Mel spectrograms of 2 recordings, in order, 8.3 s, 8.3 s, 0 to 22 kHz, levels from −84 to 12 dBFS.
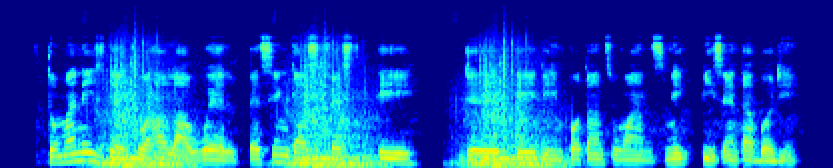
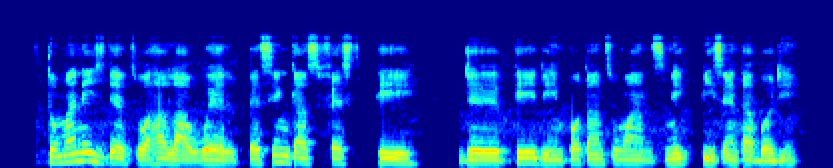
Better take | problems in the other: second | background sound (Drawer open or close); as loud as the speech

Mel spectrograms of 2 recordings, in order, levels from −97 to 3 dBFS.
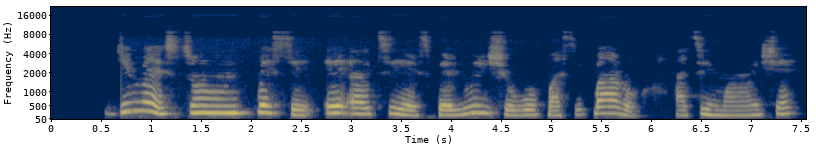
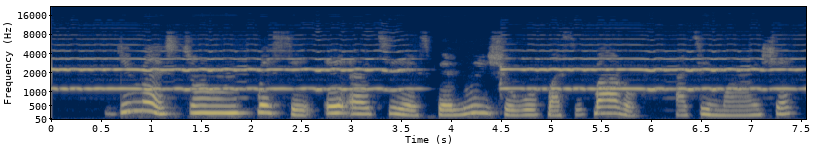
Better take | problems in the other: first | background sound (Wind instrument, woodwind instrument); 1 dB below the speech

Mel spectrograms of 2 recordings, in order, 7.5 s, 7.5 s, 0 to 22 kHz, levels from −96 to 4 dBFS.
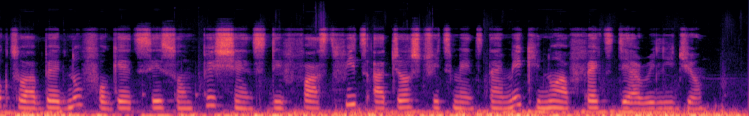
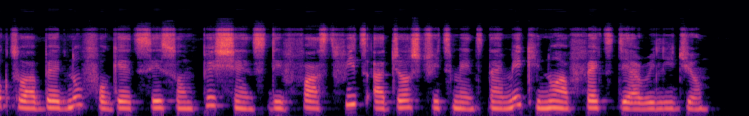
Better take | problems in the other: second | background sound (Walk, footsteps); 5 dB above the speech

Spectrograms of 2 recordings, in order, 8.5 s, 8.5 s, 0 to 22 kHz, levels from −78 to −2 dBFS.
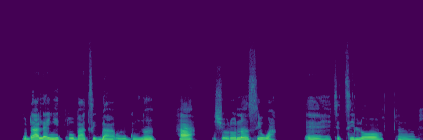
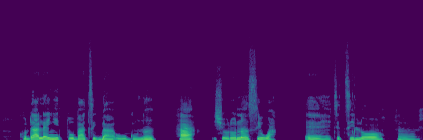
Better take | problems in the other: second | noise reduction (neural mask model Resemble Enhance denoiser)

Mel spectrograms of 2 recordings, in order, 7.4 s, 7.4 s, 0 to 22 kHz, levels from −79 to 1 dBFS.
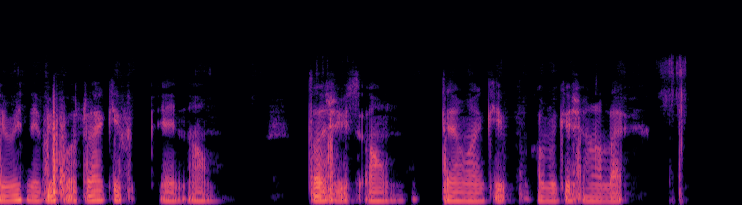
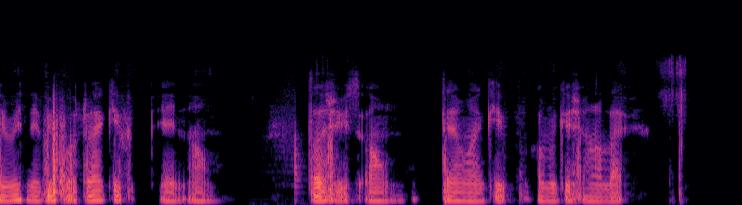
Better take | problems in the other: first | background sound (Thump, thud); 17 dB below the speech

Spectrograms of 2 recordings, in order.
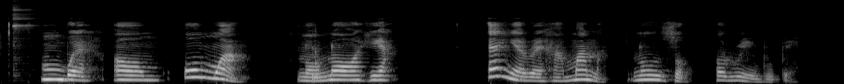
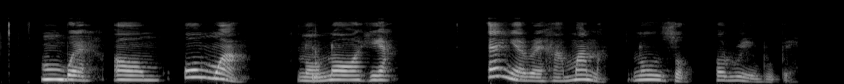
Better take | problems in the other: second | background sound (Tambourine); 18 dB below the speech

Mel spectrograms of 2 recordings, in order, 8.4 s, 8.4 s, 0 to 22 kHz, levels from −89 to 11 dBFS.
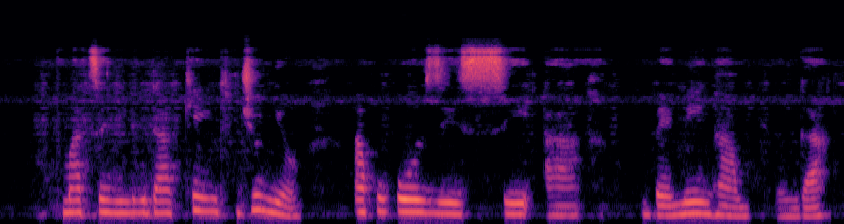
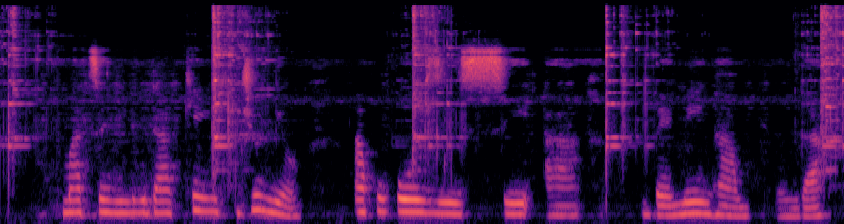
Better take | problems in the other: first | background sound (Shatter); 6 dB below the speech

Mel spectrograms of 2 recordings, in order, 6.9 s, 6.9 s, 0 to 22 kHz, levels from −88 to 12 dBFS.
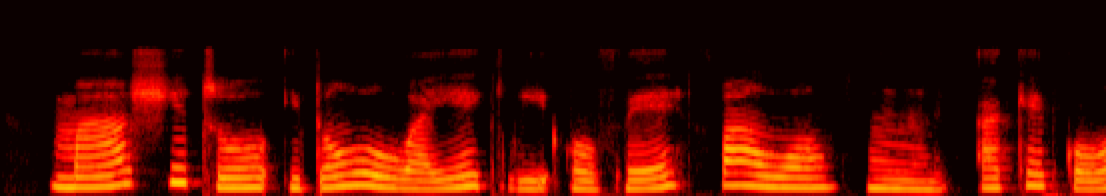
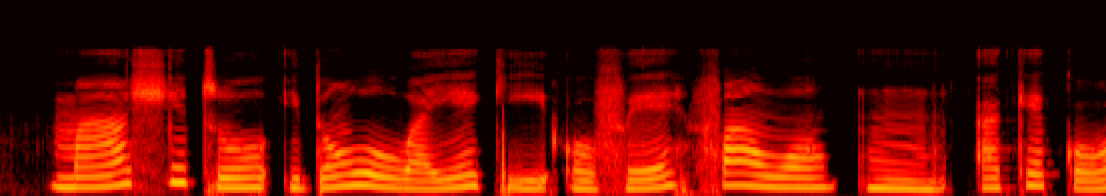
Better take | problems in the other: second | noise reduction (neural mask model DeepFilterNet 3)

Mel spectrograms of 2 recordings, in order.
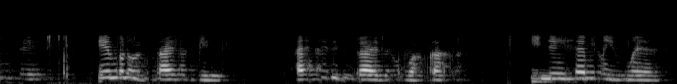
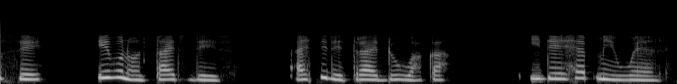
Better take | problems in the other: second | noise reduction (neural mask model DeepFilterNet 3)

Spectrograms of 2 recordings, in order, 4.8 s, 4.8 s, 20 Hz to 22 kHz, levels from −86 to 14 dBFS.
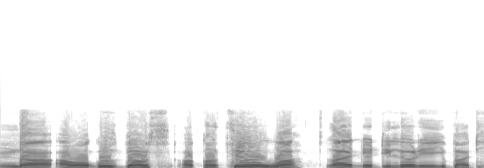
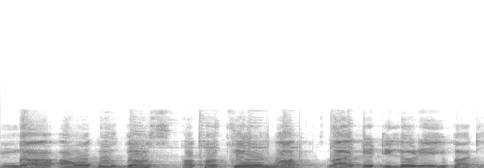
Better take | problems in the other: first | noise reduction (neural separator model SepFormer DNS4)

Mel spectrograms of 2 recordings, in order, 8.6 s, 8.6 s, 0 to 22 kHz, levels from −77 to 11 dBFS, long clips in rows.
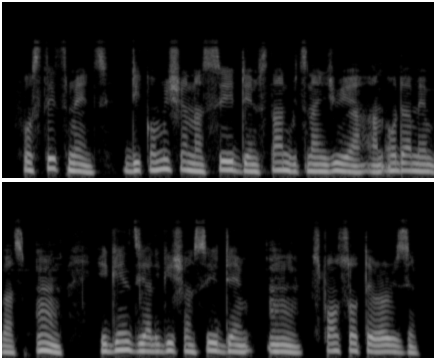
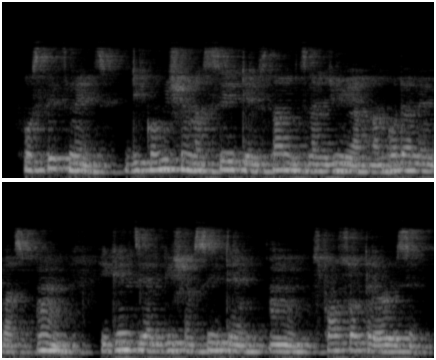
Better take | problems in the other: first | room echo; dies away in 0.6 s

